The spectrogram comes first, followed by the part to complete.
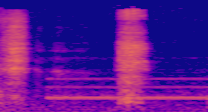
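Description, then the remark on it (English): A steady electronic telephone ringing tone hums faintly through a receiver, broken by two sharp, loud breathy gasps, one at the start and one midway. “It's ringing. Take it.”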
